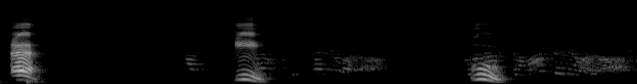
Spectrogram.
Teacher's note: जब ये हम हमजा अदा करेंगे बिल्कुल सीने से आवाज आएगा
